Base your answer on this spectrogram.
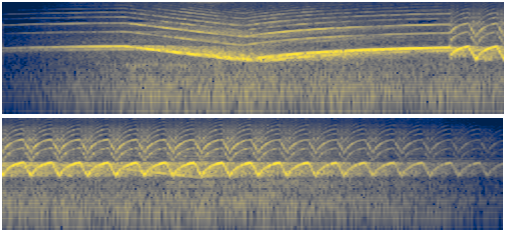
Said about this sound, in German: Ja, das war eine Polizeisirene in Jerusalem. Ähm, als ich jetzt in den letzten Tagen dort war und wenn man im Hotel saß und das Fenster offen hatte und man hörte das, dann fragte man sich eben immer, ähm, was ist jetzt los?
